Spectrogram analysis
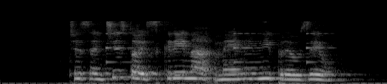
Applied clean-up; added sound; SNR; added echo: none; Keyboard (musical); 15 dB; reverberation time 0.6 s.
